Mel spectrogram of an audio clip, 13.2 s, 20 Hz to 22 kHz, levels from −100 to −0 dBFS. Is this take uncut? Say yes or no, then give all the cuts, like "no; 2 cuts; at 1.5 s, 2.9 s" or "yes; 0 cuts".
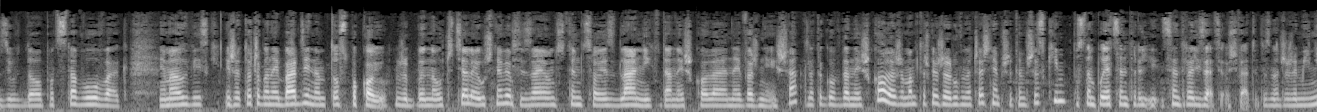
no; 6 cuts; at 1.6 s, 2.2 s, 3.2 s, 5.1 s, 8.0 s, 9.3 s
